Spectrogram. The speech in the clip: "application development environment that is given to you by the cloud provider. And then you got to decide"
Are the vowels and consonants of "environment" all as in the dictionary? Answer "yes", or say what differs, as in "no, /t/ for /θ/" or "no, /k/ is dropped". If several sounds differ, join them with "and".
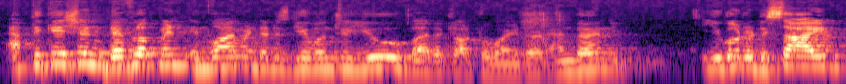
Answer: no, /ɹ/ is dropped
